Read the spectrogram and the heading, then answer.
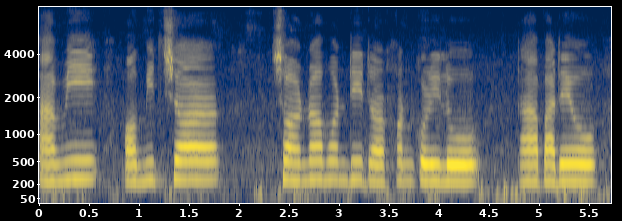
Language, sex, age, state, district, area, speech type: Assamese, female, 45-60, Assam, Morigaon, rural, spontaneous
